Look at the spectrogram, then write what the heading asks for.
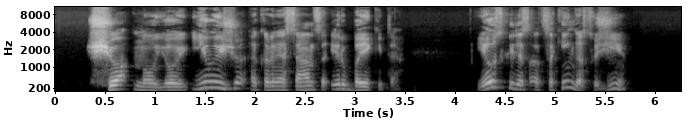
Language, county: Lithuanian, Kaunas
